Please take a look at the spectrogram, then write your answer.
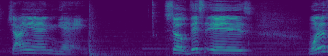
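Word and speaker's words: Jiang Yanggu: all right next up we have gian yang i believe that's his name and how it's pronounced jayan yang so this is one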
